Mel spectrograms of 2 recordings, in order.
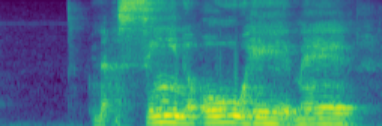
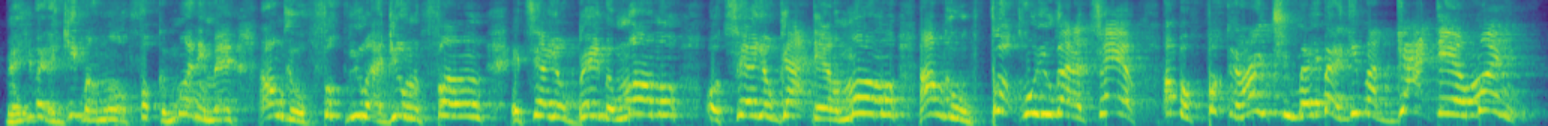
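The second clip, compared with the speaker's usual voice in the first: furious threat; 11 semitones higher than usual. Retold or imitated. Threatening over money.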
